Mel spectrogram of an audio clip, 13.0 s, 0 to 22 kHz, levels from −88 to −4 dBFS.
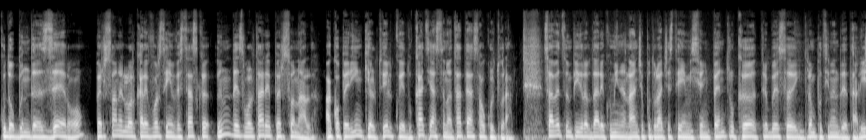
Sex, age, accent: male, 30-49, native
